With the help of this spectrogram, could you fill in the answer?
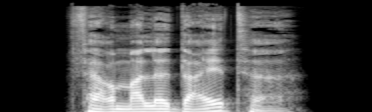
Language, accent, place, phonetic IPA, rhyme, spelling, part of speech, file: German, Germany, Berlin, [fɛɐ̯maləˈdaɪ̯tə], -aɪ̯tə, vermaledeite, adjective / verb, De-vermaledeite.ogg
- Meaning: inflection of vermaledeit: 1. strong/mixed nominative/accusative feminine singular 2. strong nominative/accusative plural 3. weak nominative all-gender singular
